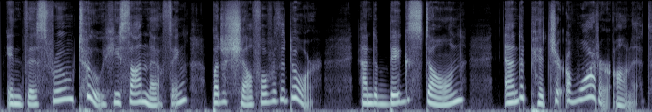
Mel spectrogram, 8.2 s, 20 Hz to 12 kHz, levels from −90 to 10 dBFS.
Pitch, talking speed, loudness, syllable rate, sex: 230 Hz, 175 wpm, -18 LUFS, 4.4 syllables/s, female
